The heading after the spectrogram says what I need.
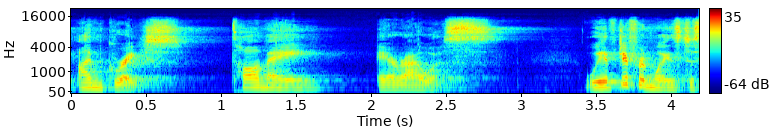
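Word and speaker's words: fheabhas: So, if you're an English speaker, you might be like fee-pus or f-f- a b h us.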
